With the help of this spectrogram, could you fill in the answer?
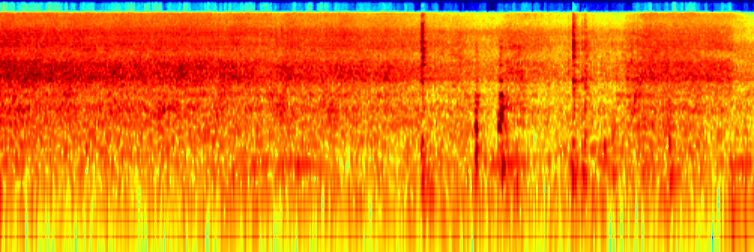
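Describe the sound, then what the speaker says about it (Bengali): Spice paste of turmeric, chili powder, salt and a little water fries in a pan, giving a steady close hiss and sizzle, then a few sharp spatula taps and scrapes toward the end. "মশলাটা এখন আমরা ভালোভাবে আগে কষে নেব।"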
